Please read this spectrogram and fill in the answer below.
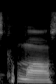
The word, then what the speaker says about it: Kamal: So my name is Kamal.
